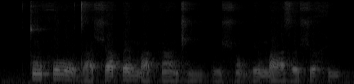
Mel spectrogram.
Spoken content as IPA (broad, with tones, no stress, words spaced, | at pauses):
tũ˦foː˦˨ da˨ʃa˦pɛ˦ ma˨kã˦˨d͡ʒiː˧pɨ˧ ʃɔ̃˨be˦ maː˧zə˧ʃə˦ hi˦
